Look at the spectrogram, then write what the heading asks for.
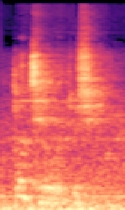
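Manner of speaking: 같은 말을 속삭이듯 다시; breathy whisper, no voice at all; whispered repeat. Shown as a demonstration. Whispered repeat of same line. (목소리 없이 속삭여서)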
